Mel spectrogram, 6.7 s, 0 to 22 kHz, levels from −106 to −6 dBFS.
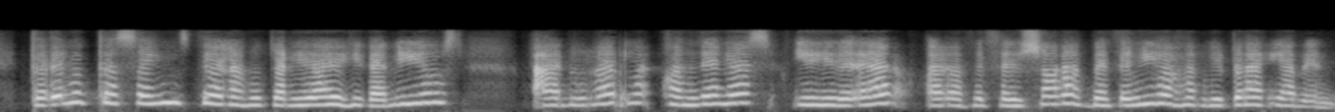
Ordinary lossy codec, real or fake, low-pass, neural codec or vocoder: MP3, 64 kbps; fake; 7.2 kHz; codec, 16 kHz, 0.5 kbps, FreqCodec, smaller model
